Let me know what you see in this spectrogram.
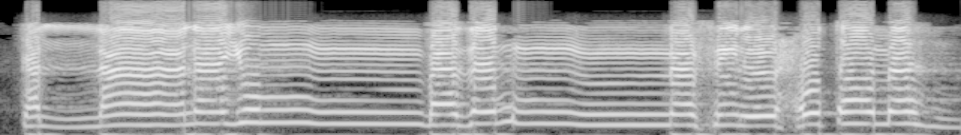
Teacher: ہم نے کلا کے لام کو کچھ کھینچا ہے ایک الف کی مقدار یعنی 2 حرکت کی مقدار میں ہم نے اس کو دراز کیا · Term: الف مدہ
